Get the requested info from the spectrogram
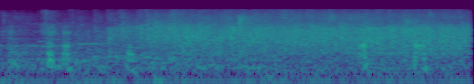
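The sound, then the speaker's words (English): Hands clap in a dense, continuous patter that swells after the first second and holds steady, with faint voices murmuring at the start. “I think that's a hand clap.”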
